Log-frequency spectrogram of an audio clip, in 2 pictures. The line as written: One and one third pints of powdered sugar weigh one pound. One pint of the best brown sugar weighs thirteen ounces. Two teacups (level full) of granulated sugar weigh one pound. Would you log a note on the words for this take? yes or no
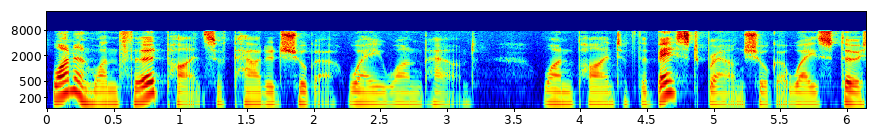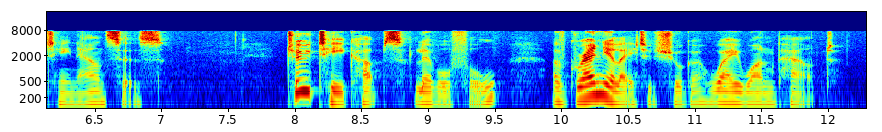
no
